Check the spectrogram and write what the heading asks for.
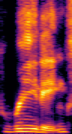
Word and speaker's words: Reading: I think it's in Reading, Pennsylvania, but to be fair, it is spelled like reading, so it could be either way.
